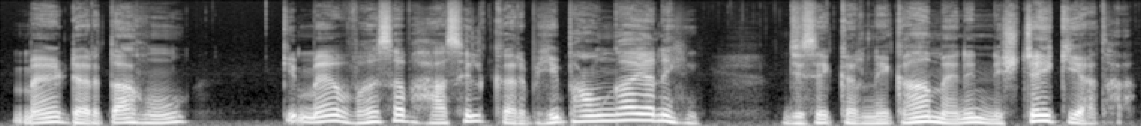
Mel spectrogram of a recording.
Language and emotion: Hindi, fearful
